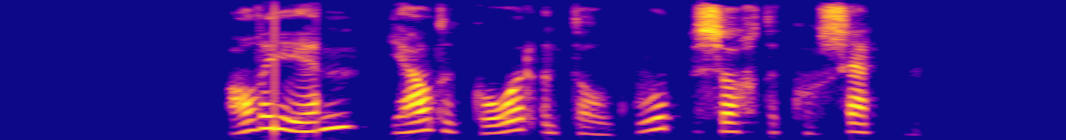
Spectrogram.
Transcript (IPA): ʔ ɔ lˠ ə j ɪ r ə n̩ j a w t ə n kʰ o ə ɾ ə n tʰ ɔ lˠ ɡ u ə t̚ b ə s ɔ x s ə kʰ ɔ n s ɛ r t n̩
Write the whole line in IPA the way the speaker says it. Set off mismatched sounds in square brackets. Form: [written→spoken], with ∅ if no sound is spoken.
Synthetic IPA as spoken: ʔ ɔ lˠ ə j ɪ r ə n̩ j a w t ə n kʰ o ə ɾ ə n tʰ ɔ lˠ ɡ u ə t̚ b ə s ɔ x [s→t] ə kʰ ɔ n s ɛ r t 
